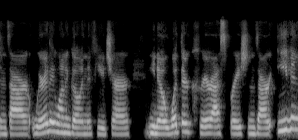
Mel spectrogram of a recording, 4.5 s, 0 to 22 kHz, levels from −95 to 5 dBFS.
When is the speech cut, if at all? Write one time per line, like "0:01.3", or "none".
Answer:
0:02.1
